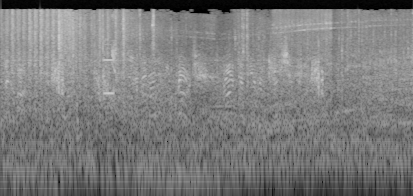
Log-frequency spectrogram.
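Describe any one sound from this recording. Rapid gunfire rattles and cracks.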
